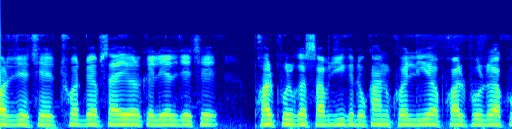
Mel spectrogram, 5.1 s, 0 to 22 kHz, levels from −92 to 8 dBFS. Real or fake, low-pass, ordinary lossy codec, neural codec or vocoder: real; 7.2 kHz; none; none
